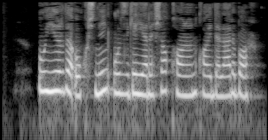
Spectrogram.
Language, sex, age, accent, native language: Uzbek, female, 18-24, Qashqadaryo, Uzbek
